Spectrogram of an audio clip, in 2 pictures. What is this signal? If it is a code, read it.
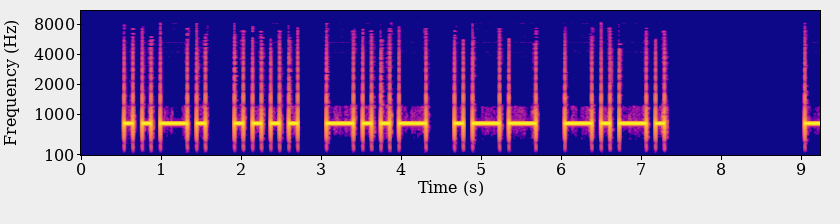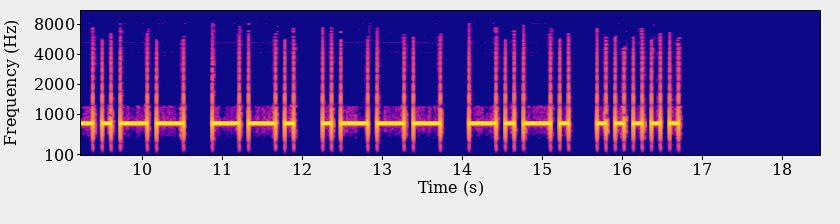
Morse code, heard as a keyed tone, about 10 wpm, 800 Hz. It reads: FHXWC YGJC5
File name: LEZIONI / 10 SIGNS / 10A SLASH 10wpm 2808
